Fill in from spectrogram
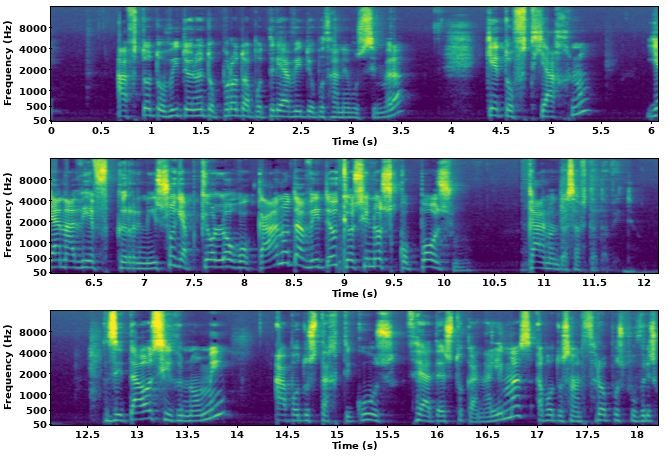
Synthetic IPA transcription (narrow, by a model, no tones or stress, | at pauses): ɐft̪o̞t̪o̞vit̪einet̪o̞pɾo̞t̪oɐpo̞t̪ɾiɐvid̪eopuθɐnevusimːeɾɐ | ce̞t̪o̞ft̪çɐxno̞ | ʝɐnɐðie̞fkɾiniso̞ʝɐpço̞lo̞ɣo̞kɐno̞t̪ɐvit̪e̞o̞co̞sine̞o̞sko̞po̞zmu | kɐno̞nd̪ɐsɐft̪ɐt̪ɐvi̥t̪eo | zit̪ɐo̞siɣno̞mi | ɐpo̞t̪ust̪ɐxt̪ikusθe̞ɐt̪e̞st̪okɐnɐlimɐsɐpo̞t̪usɐnθɾo̞puspuvɾis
